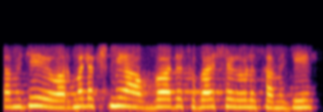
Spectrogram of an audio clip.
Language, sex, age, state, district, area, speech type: Kannada, female, 30-45, Karnataka, Chitradurga, urban, conversation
